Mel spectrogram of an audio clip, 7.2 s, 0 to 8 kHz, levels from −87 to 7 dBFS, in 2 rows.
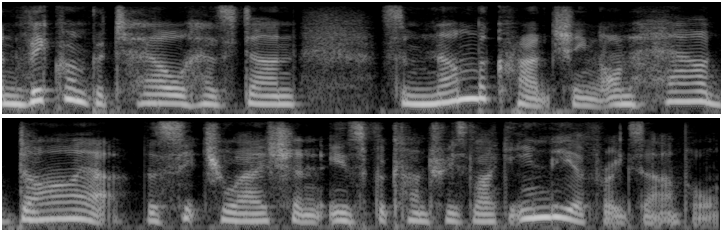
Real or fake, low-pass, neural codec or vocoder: fake; 7.2 kHz; codec, 44.1 kHz, 7.8 kbps, Pupu-Codec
